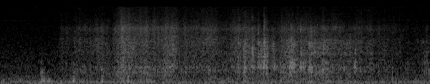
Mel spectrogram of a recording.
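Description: Plastic bag and snack packaging crinkling and rustling as someone rummages through a bag of snacks, starting about half a second in.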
